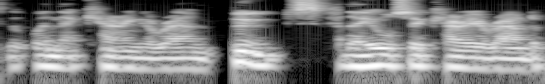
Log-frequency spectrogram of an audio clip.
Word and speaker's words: Bute: And it looks as though Bute at this time is pronounced Boot, because Bute is a very unpopular figure.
